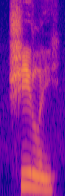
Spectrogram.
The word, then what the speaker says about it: Scheele: Shout out to I don't know how to pronounce his last name. Is it Scheele or Scheele? Scheele.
